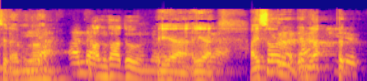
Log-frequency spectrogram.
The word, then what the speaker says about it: Andhadhun: How do you even pronounce it? Andhadhun.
